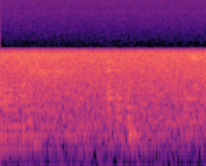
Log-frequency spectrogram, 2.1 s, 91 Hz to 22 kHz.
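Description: Faint ticks and light handling noise of a capo being fitted onto an acoustic guitar's neck at the 2nd fret, with one small click about a second and a quarter in.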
